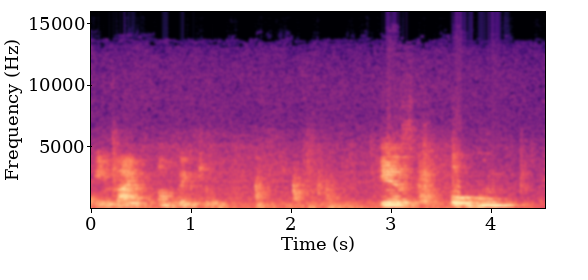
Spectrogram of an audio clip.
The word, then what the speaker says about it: Ogun: Third principle for third social principle for a life of victory is Ogun. Ogun. O-G. G is like in George. Is G or J? That's G. O-G-O-U-N. Ogun.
